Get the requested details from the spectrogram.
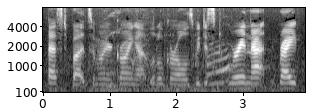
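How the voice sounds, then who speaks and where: A woman's voice: mid-range voice, moderate pace. A young woman chatting casually as a guest, telling a story with frequent laughter. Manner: laughs often, animated storytelling. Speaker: visiting guest, younger cousin. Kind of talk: casual chat. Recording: home video with noisy background.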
